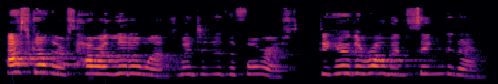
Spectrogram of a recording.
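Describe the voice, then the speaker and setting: Shrill, zealous pagan high priestess. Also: female voice, fast talker, bright, forceful tone, echoey room. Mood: venomous, accusing. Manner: shrill, imperious, accusing declamation. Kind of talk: dramatic audiobook character acting.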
